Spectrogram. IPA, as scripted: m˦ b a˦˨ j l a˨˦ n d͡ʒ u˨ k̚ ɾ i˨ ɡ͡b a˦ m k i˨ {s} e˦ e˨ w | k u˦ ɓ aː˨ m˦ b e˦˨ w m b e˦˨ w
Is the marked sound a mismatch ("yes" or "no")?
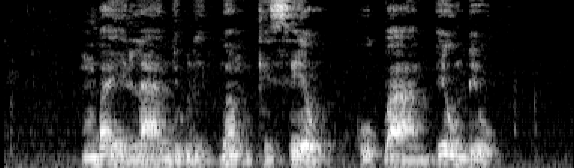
no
